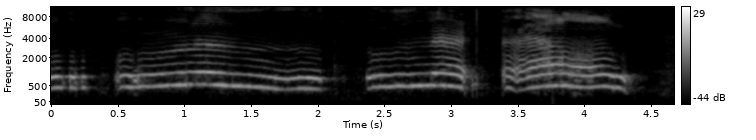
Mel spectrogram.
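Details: A baby boy crying during tummy time, refusing to practise crawling on his tummy: three sustained, rhythmic, strong cries with short breaths between them, typical fussing.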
